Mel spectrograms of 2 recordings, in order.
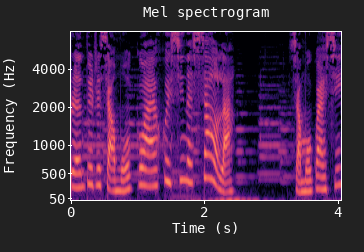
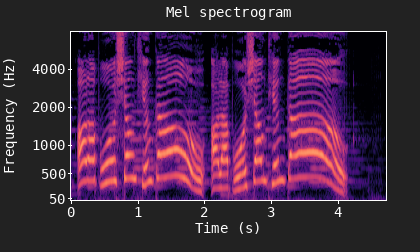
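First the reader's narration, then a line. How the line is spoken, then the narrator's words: Merchant's hawking cry. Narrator (Chinese): 商人叫卖道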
